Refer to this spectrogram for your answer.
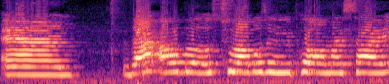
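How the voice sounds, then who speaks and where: Amid noticeable background noise and audible room echo, a woman speaks at a moderate pace in an extremely high voice with fairly even intonation. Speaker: plant hobbyist vlogger. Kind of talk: casual tutorial vlog. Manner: casual, many fillers.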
